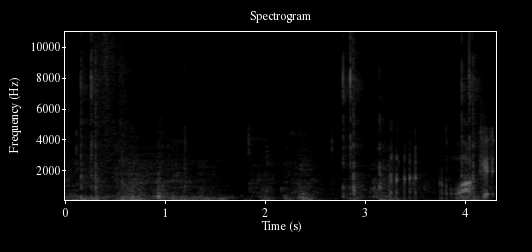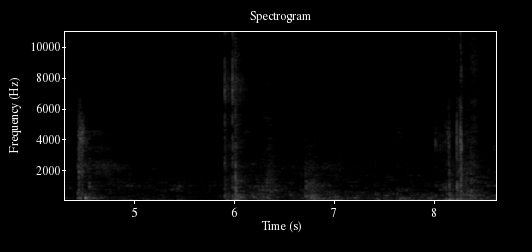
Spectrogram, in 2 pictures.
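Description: Computer keyboard keys clatter and click in quick irregular bursts throughout, fairly close, while people talk and chat over and between the typing.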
